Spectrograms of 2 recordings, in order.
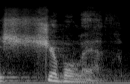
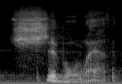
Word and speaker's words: shibboleth: side for what reason they couldn't say shibboleth they said civil left and it identified where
